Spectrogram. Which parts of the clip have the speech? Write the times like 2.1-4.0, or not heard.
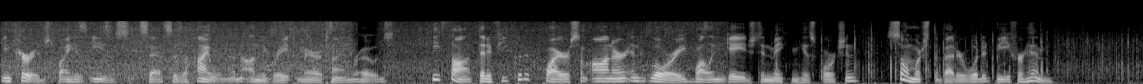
0.0-10.6.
